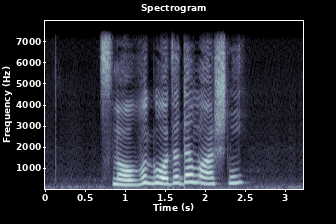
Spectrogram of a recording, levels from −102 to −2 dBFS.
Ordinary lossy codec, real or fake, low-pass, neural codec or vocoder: none; fake; 7.2 kHz; codec, 16 kHz, 1 kbps, FunCodec, trained on Chinese and English, 50 frames a second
